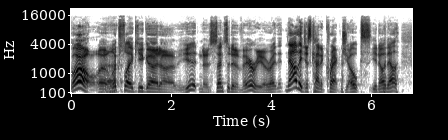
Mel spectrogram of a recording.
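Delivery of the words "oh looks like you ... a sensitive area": put-on slow, prim, stiff, uptight old-school announcer delivery. Retelling how announcers used to react to a low blow: imitating an uptight announcer. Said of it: "these announcers would be so uptight".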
